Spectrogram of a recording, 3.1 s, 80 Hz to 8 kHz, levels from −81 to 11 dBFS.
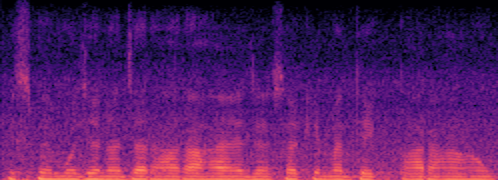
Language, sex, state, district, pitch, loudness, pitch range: Hindi, male, Chhattisgarh, Raipur, 130 Hz, -15 LUFS, 130-135 Hz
